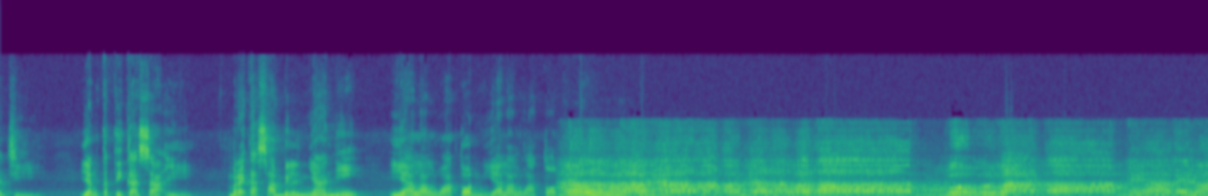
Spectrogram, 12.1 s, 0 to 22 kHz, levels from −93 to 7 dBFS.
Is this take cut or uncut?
uncut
